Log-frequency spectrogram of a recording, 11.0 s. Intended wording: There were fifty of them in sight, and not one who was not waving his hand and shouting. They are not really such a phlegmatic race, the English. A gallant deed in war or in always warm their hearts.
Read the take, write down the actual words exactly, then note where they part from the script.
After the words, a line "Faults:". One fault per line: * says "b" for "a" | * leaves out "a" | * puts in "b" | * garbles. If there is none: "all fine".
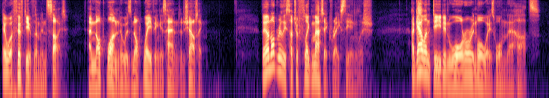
There were fifty of them in sight, and not one who was not waving his hand and shouting. They are not really such a phlegmatic race, the English. A gallant deed in war or in always warm their hearts.
Faults:
all fine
